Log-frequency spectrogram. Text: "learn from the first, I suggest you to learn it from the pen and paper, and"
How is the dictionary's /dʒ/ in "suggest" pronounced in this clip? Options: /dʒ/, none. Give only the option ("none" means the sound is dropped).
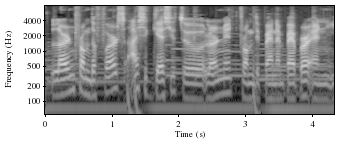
none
